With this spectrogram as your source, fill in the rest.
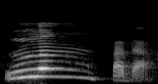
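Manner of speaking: "Lâmpada" with LÂM long, high and loud; slow "Lâmpada", big stretched LÂM; stress on LÂM. Shown as a demonstration. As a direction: punch and hold the first syllable of "Lâmpada". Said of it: "é a sílaba tônica".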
